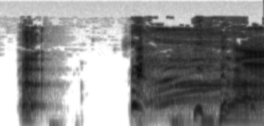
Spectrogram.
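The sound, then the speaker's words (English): A sharp, brief hiccup close to the mic, then after a short pause a longer stretch of voiced, gulping vocal sounds with another hiccup-like catch in it. “When did I have hiccups?”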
